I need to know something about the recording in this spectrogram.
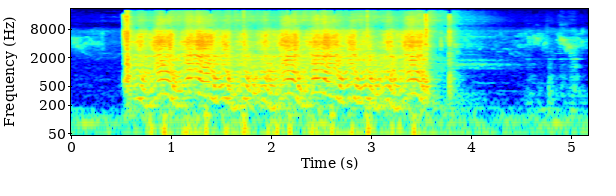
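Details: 1961 Chevy Impala four-door, sat 20 years, first start: catches straight away, runs a steady, slightly uneven idle about three seconds, then shuts off; normal start and run.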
